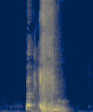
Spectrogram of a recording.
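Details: A single wet, spluttering sneeze from a cat, with a moist, snotty quality.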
